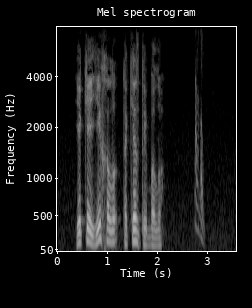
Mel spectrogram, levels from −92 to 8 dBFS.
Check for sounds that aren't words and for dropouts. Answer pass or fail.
fail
